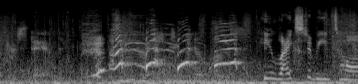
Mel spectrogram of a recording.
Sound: laughter

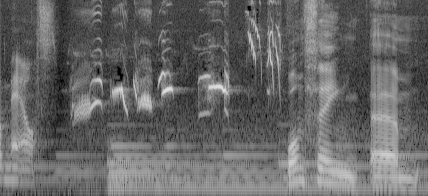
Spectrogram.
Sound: bird singing

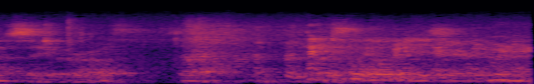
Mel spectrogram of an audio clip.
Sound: laughs

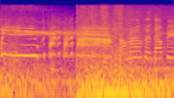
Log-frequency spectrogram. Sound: chicken sound

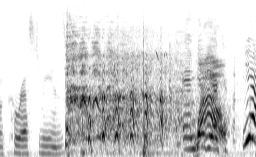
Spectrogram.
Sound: all laughing

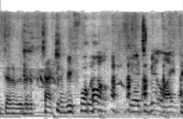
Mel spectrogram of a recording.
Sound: laughing

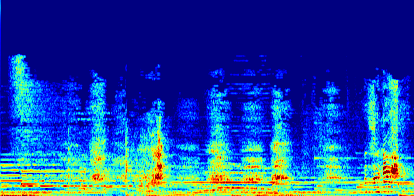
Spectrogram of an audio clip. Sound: strawberry thuds; pants anxiously

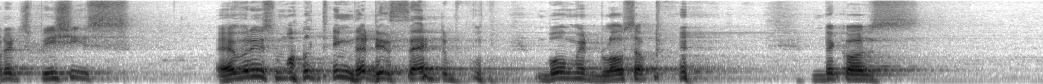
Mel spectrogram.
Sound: laughs

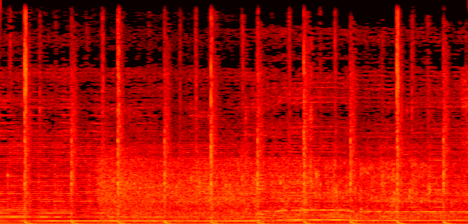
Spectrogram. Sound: water sloshing

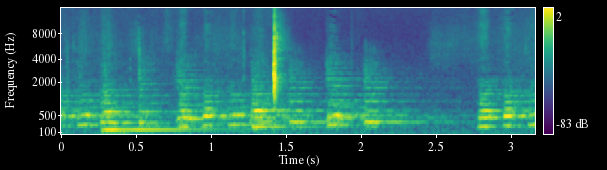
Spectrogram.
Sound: click

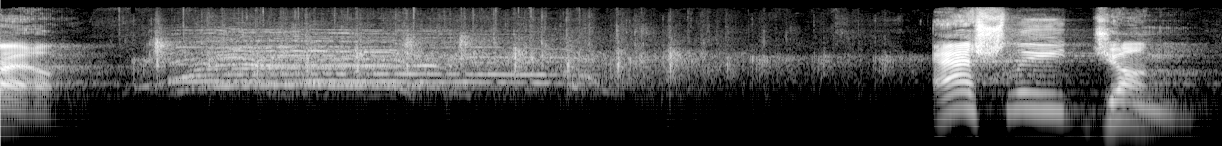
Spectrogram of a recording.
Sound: crowd applauding; crowd cheering

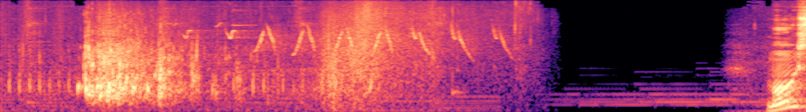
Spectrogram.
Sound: water splashing

